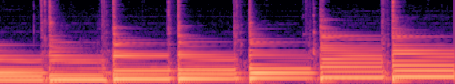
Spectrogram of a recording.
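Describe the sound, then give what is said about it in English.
A major scale starting on A, played as seven clear, separate notes that climb steadily in pitch, each with a sharp attack and a short, ringing decay. “that typical major scale, but when starting on A, you need to use three sharps.”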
